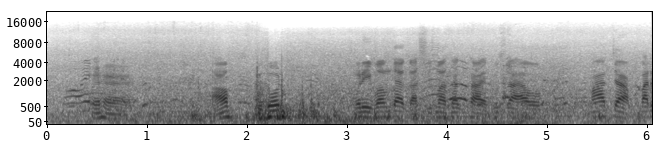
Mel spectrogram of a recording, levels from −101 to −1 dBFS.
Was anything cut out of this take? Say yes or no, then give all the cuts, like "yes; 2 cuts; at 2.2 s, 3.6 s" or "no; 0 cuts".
yes; 1 cut; at 1.4 s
